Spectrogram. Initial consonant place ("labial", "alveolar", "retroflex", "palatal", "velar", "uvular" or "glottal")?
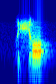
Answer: palatal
